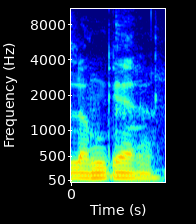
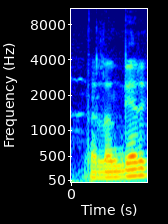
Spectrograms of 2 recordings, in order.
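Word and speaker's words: Perlongher: Néstor Perlonguer. Perlonguer, que se escribe con una... – Una H, H después de la G.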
